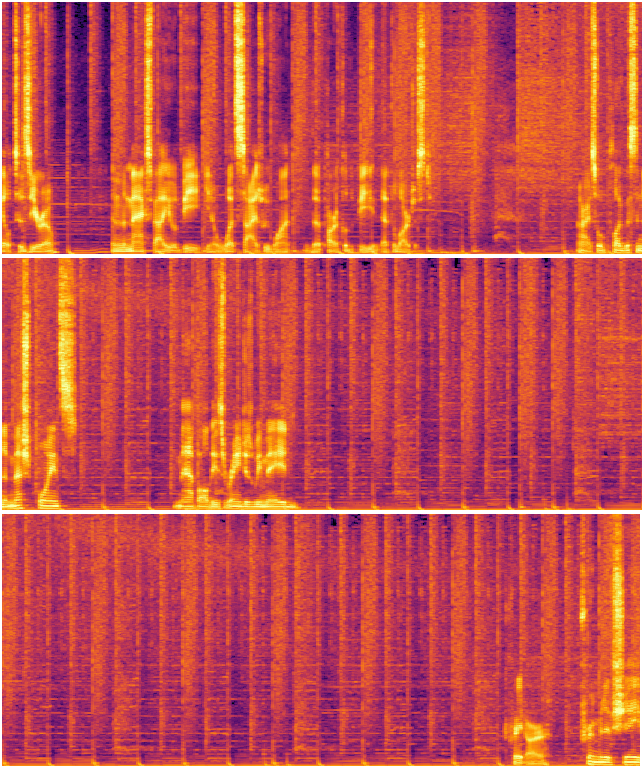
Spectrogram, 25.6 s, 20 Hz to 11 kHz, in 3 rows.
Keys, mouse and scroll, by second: 3.4 KP_0, 9.0 right click, 9.9-11.7 middle drag, 11.8 shift+a, 11.9-14.8 drag, 14.8 right click, 15.1-23.3 middle drag, 23.6 shift+a.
